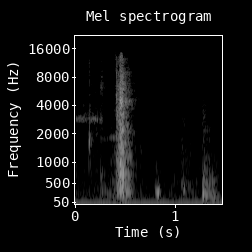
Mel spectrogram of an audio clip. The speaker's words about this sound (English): Oh, and my dog just decided to open the door. Nice! Because he's good like that.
